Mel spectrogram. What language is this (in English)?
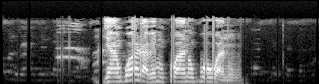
Ganda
